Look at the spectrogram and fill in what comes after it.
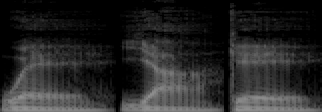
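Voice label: "weyake", concatenated syllables; Affixing experiment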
